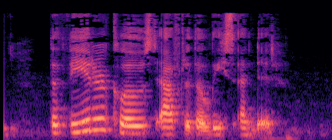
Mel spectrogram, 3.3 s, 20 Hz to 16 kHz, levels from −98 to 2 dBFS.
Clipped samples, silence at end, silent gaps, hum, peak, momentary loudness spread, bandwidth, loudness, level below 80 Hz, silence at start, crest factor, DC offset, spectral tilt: under 0.1%; 0.4 s; none; none; -6 dBFS; 9 LU; 11.5 kHz; -22 LUFS; -58 dBFS; 0.05 s; 16 dB; under 0.1%; -3.5 dB/octave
